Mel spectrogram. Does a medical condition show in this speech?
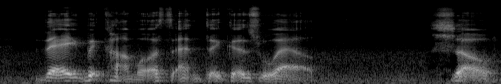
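Yes: Parkinson's disease; stopped listening to doctor after diagnosis, followed own path.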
